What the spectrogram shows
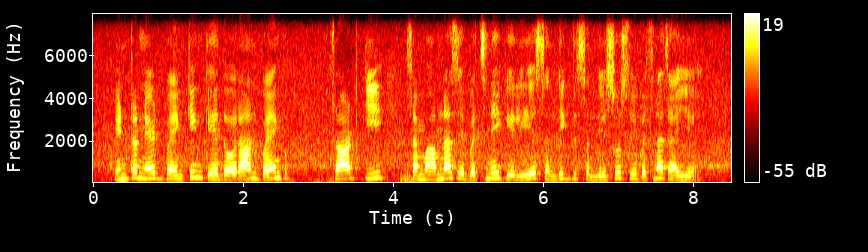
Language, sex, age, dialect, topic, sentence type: Hindi, female, 36-40, Marwari Dhudhari, banking, statement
